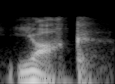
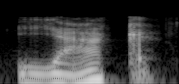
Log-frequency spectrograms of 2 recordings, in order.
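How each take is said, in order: First: The vowel rhymes with yacht. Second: The vowel rhymes with track. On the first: The speaker calls it wrong. "like it rhymed with yacht" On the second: The speaker calls it right. "instead of with track"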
